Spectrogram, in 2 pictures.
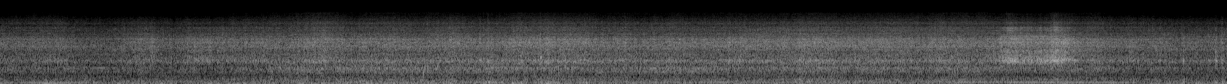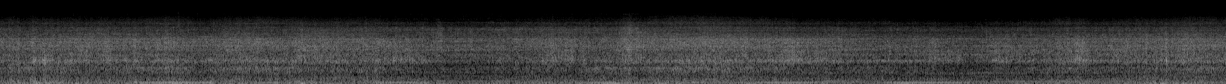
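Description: A motorcycle engine hums and shifts in pitch as the bike rides along.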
